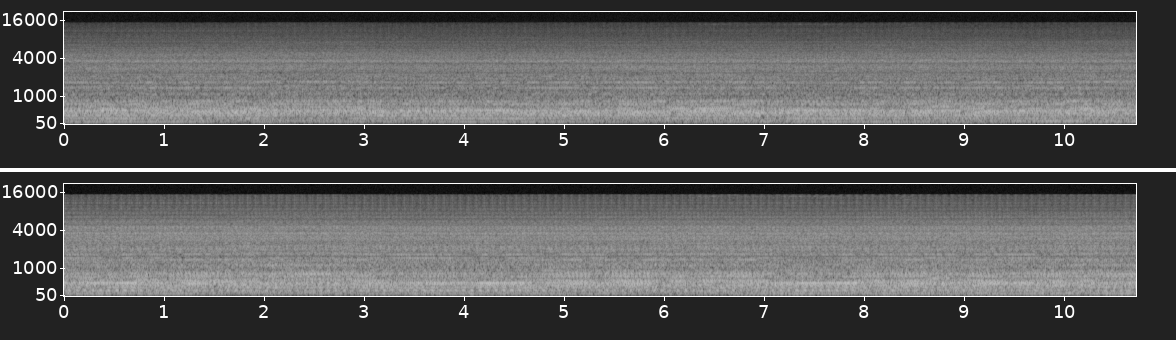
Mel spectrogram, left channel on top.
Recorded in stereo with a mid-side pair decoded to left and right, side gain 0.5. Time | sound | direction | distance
0.0 | an engine running | 65° right | 6.5 m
